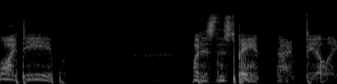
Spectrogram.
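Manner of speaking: breathy, hushed whisper, very quiet. Imitating a film character's inner thoughts, mock whispering. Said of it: "Why are you whispering?".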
